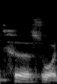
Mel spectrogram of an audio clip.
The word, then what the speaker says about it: 厕所: Ini bacanya cesuo.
